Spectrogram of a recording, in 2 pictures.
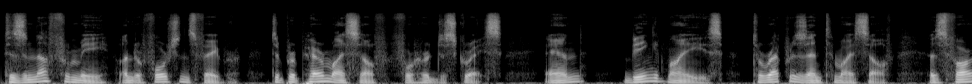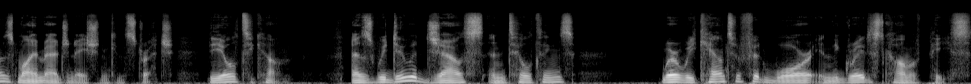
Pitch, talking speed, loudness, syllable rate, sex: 95 Hz, 155 wpm, -20 LUFS, 4.6 syllables/s, male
